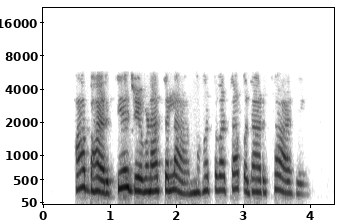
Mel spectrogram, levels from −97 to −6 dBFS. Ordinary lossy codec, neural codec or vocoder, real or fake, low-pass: Opus, 24 kbps; none; real; 5.4 kHz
